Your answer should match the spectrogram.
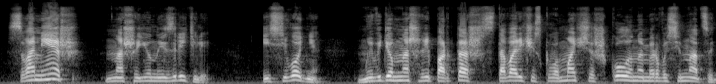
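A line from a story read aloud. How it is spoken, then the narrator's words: Loud on-screen announcement. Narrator (Russian): Мальчишка на экране громко объявил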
